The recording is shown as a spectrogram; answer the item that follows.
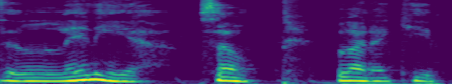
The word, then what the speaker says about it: Linea: No bro. It's not Linen. It's not Lena. It's Lennia.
